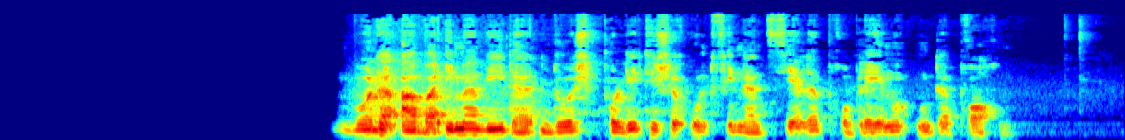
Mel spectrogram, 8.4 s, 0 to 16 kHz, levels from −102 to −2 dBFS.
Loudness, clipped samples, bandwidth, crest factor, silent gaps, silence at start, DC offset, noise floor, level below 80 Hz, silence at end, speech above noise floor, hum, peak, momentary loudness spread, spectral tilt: -18 LUFS; under 0.1%; 11.5 kHz; 20 dB; none; 2.55 s; under 0.1%; -59 dBFS; -56 dBFS; 1 s; 41 dB; none; 0 dBFS; 13 LU; -6.5 dB/octave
